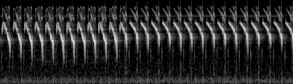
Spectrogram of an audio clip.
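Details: Canary delivering a long rolling series of sharp downward chirps, about six per second and steady for three seconds, played to prompt young or silent canaries to sing.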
